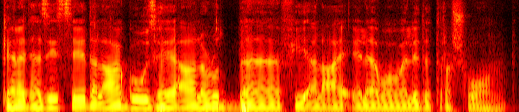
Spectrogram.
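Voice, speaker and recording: Fast-reading man. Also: medium pitch, level tone, clear, resonant tone. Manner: reads fast, sometimes stumbles and corrects himself. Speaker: audiobook narrator. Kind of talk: reading a translated novel aloud.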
